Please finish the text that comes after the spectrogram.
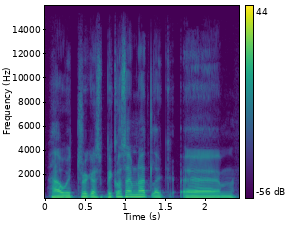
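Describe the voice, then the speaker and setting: A man with an Estonian accent, a comedian chatting as a guest and often pausing to search for words. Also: mid-range voice, lively intonation, dark tone, clear, resonant tone, no room sound, studio quality. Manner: hesitant, searching for words, many fillers. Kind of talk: casual chat.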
